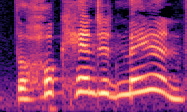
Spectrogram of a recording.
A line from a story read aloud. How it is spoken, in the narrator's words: Violet shouted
